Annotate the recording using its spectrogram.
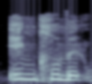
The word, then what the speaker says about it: inclement: Inclement weather. Inclement weather. Yes. Inclement weather. So you guys put the you put the accent on the first syllable.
